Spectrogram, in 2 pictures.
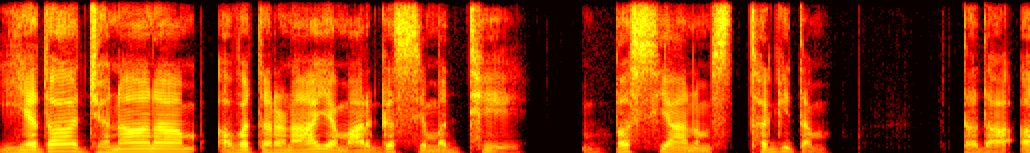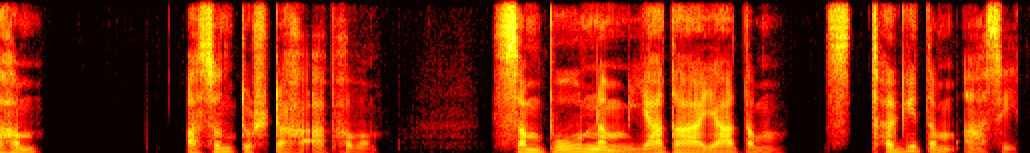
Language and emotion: Sanskrit, sad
